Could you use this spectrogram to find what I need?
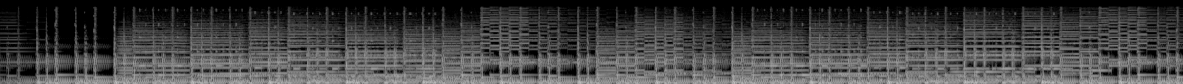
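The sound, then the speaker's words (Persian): Western-style video game soundtrack music plays continuously, loud and densely layered, with a steady driving rhythm that evokes galloping horse hoofbeats. “یعنی قشنگ احساس میکنی پشت اسب نشستی و داری هفت‌تیر کشی میکنی، همینجوری همه رو این بر اون بر میکشی. مثلا ریتم اسب تو آهنگ هست.”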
